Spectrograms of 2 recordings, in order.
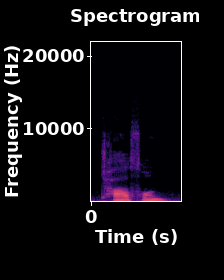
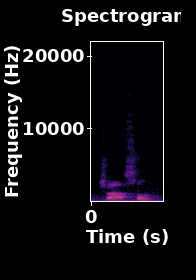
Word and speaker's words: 좌선: How do you say it? 자선. Chason. Yeah, 자선.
